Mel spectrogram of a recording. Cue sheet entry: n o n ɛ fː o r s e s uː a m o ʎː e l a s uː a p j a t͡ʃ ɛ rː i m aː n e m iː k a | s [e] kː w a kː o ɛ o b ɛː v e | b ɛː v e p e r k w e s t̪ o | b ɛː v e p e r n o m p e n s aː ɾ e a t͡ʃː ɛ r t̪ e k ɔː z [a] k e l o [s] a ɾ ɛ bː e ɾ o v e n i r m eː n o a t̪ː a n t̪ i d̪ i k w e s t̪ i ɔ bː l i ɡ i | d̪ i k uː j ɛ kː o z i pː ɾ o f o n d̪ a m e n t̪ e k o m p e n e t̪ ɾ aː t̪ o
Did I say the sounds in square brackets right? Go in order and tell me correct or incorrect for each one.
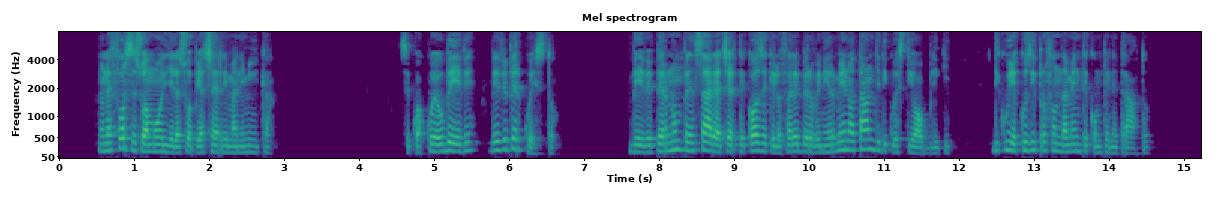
correct, incorrect: e, incorrect: f

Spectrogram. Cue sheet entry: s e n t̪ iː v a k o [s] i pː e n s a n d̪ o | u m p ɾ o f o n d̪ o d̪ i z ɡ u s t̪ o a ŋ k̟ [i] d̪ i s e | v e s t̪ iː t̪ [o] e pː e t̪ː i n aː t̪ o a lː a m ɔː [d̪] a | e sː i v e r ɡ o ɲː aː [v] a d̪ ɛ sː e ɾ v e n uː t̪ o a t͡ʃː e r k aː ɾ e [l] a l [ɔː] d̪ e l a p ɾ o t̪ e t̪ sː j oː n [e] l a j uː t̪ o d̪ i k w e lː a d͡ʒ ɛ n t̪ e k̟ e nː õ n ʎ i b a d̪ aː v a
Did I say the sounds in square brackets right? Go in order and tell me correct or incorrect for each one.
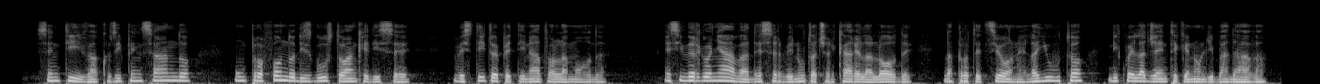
incorrect: z, incorrect: e, correct, correct, correct, correct, correct, correct

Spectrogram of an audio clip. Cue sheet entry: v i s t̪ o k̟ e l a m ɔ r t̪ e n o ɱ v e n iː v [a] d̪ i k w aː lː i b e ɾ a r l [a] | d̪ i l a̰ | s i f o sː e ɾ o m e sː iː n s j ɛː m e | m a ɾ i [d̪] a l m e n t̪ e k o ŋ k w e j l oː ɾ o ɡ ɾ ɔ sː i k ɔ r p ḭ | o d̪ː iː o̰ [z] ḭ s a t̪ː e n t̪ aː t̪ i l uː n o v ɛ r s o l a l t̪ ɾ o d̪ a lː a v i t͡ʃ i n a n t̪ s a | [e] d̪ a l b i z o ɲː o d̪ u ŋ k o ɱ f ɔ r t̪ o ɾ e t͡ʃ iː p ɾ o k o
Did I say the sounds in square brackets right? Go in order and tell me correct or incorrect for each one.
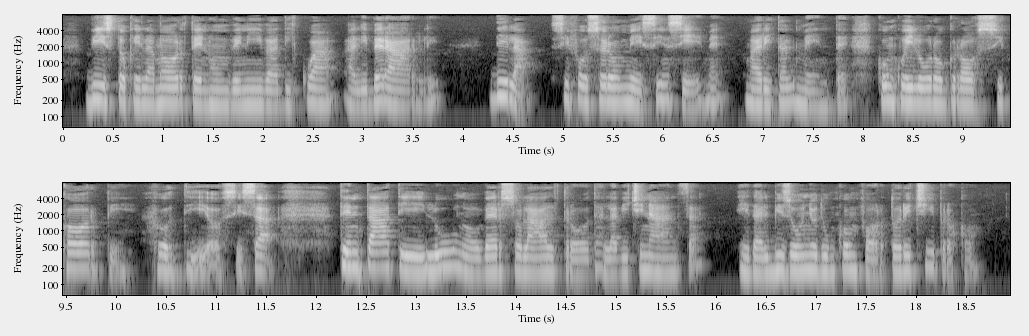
correct, incorrect: i, incorrect: t̪, incorrect: s, correct

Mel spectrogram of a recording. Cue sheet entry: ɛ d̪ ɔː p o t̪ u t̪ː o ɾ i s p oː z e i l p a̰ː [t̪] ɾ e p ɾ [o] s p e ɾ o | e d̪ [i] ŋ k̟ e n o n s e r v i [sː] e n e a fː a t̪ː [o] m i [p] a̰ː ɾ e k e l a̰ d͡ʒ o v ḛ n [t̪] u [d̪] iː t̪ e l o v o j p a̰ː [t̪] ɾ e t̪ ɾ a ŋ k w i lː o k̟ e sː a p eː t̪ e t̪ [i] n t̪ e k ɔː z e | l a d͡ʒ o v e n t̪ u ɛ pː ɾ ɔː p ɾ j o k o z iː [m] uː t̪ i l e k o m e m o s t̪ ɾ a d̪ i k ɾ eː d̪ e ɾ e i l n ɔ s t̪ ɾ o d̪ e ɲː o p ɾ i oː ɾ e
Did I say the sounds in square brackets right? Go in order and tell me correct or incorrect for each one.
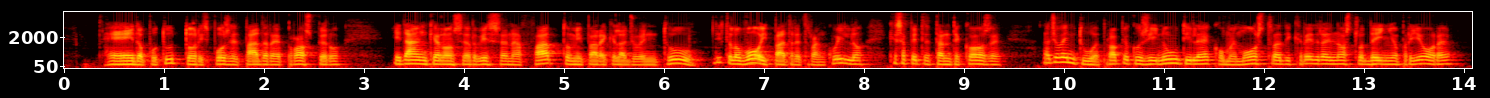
incorrect: d̪, incorrect: ɔ, incorrect: a, correct, correct, correct, correct, correct, incorrect: d̪, incorrect: a, incorrect: n

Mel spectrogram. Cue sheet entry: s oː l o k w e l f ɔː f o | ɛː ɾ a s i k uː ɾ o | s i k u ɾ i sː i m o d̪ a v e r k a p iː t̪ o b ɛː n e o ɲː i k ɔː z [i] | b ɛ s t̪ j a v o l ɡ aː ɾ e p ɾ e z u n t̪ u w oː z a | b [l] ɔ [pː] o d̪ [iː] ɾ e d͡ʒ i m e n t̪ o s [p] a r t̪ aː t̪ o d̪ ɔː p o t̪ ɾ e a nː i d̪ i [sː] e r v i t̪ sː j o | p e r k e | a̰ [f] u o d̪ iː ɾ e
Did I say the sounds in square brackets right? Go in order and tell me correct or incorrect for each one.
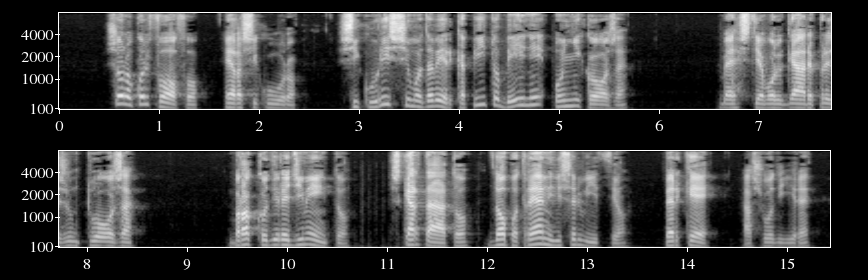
incorrect: a, incorrect: ɾ, incorrect: kː, incorrect: i, incorrect: k, incorrect: s, incorrect: s

